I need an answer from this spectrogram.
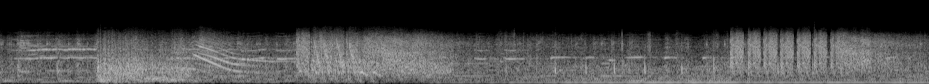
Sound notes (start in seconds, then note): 0.8 bullet whistling; 0.8 gunshot; 2.8 gunshots; 7.2 gunshots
